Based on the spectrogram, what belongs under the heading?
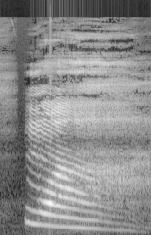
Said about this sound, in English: So let's do it one more time. You ready? Okay. In through your nose and out through your mouth. One more time. Here we go.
